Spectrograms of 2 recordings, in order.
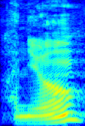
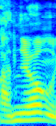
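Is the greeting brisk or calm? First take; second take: calm; brisk. First: The greeting is slow and composed. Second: The greeting is quick and casual. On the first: The friends now act like pious theology students. "목소리도 좀 더 여유 있고" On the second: The speaker greets friends in his usual way. "저는 아 안녕 이러는데"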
